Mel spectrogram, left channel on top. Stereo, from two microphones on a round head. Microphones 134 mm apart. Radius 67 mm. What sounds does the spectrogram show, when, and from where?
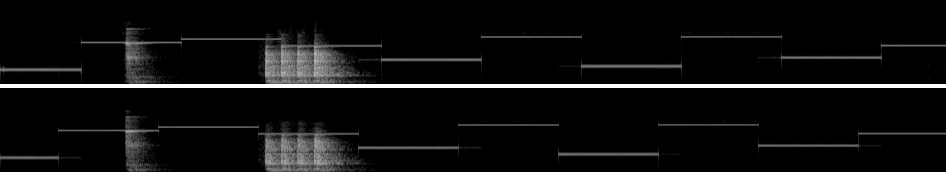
1.2 s a piano: 40° right (ahead or behind), 1.4 m
2.6 s knocking: 30° left (ahead or behind), 1.0 m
